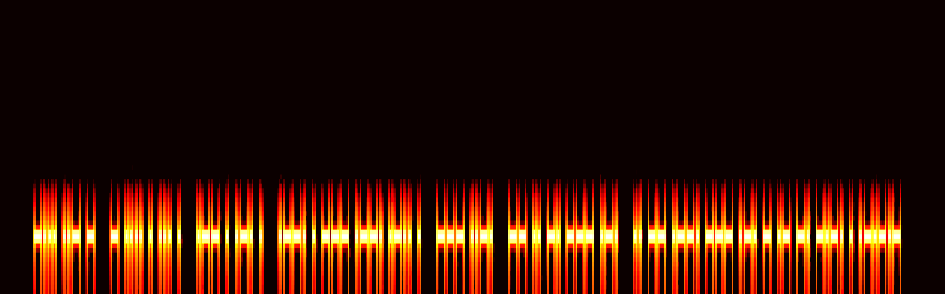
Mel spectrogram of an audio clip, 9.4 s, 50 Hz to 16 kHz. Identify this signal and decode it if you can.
Morse code, heard as a keyed tone, about 50 wpm, 700 Hz. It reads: BUT THESE WERE PEOPLE OF MINOR IMPORTANCE.
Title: Sentences from Top 1500 Words 50wpm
